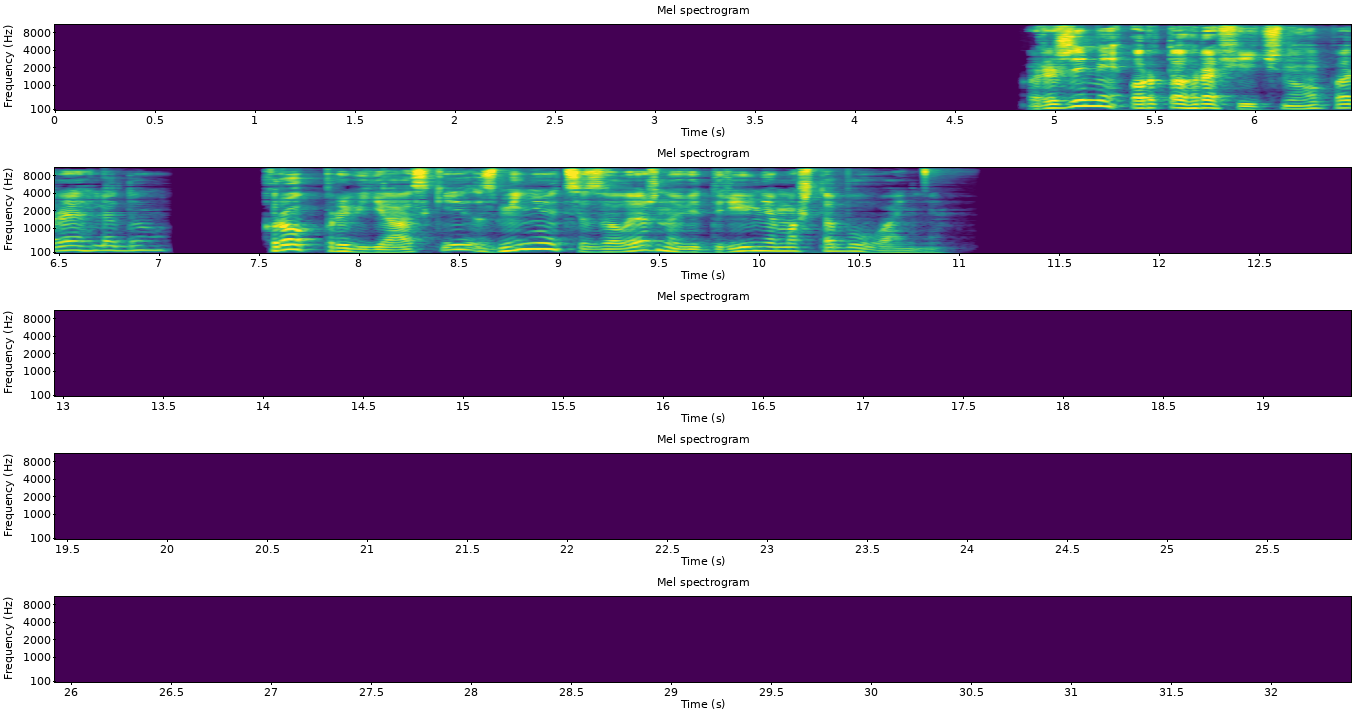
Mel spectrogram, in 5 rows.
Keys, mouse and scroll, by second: 0.5 z, 2.5 middle click, 4.8 KP_7, 6.7 shift+middle click, 8.7-9.5 scroll up 4, 9.7 shift+middle click, 11.1-11.5 scroll down 4, 12.2 scroll down 1, 13.6 z, 16.2-17.0 scroll up 4, 17.9 shift+middle click, 18.6-19.1 scroll up 2, 19.2 shift+middle click, 22.5 click, 25.3-26.1 scroll down 5, 28.9 scroll down 1, 28.9 g.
